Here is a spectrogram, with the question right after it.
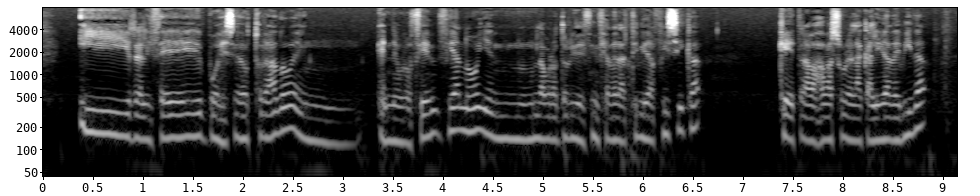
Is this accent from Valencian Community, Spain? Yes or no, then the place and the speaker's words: no; Plasencia, Extremadura, Spain; born there; now in Badajoz, Spain; yo nací en Plasencia. Luego también es cierto que ahora estoy viviendo en Badajoz. Mis orígenes también están muy conectados con Badajoz por mi familia materna.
